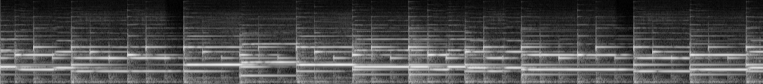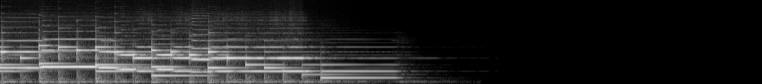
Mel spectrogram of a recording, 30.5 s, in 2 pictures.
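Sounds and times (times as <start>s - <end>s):
saxophone: 0.0s - 23.4s
trumpet: 0.0s - 23.4s.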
